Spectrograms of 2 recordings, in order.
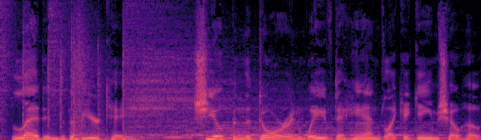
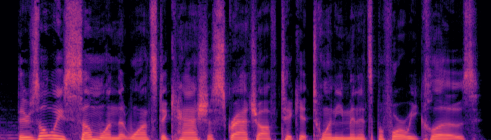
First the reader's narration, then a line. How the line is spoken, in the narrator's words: said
